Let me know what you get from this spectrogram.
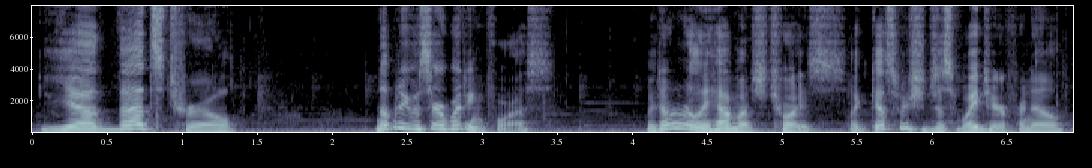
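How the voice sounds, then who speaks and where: A man's voice: high voice, sing-song, moderate pace, faint music behind. A man voicing an earnest, hesitant, agreeable teenage boy in a video game. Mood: resigned. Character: polite, agreeable, unsure teenage boy protagonist.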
